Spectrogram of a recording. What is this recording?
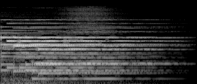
Ableton Game Sound Effects 09 02 2015 23
made in ableton live 9 lite
- vst plugins : Alchemy
you may also alter/reverse/adjust whatever in any editor
please leave the tag intact
game sound effect sfx games effects 8bit 16bit classic sample
16bit, sfx, effects, sample, effect, classic, sound, games, 8bit, game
